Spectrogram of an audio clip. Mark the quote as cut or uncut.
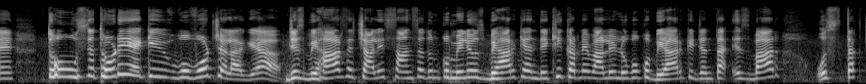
cut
